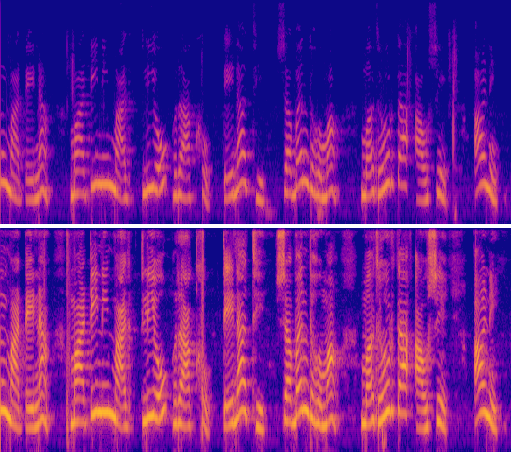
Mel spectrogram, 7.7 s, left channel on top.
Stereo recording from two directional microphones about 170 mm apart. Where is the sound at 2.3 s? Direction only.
50° right (ahead or behind).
